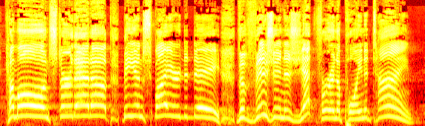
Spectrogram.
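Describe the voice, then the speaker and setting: A man's raised, projected voice at an extremely high pitch, bright and sharp in tone, very slow, with ordinary pitch variation. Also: hardly any pauses. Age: 60s. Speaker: pastor. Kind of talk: sermon. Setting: church. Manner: halting, many fillers.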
